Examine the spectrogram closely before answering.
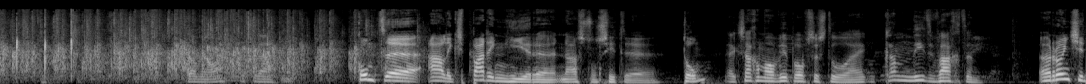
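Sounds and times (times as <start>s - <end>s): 
audience applause: 0.0s - 4.4s
speech: 1.9s - 10.8s.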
